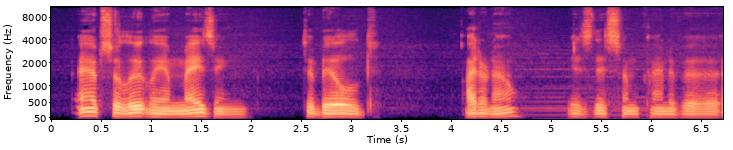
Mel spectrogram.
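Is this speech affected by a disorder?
No.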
